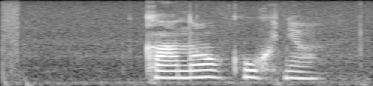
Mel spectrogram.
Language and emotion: Russian, neutral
